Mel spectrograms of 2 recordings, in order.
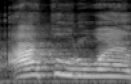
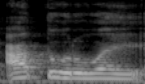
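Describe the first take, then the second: First: It is said boldly, in a defiant tone. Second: It is said quietly, in a timid tone.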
